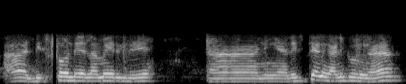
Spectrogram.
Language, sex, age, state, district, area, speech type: Tamil, male, 18-30, Tamil Nadu, Nagapattinam, rural, conversation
